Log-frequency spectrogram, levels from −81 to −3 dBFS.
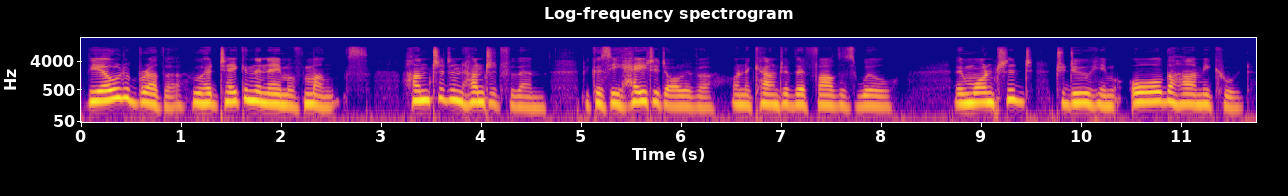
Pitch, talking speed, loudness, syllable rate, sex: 180 Hz, 180 wpm, -17 LUFS, 4.9 syllables/s, female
